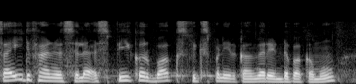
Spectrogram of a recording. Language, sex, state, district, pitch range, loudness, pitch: Tamil, male, Tamil Nadu, Nilgiris, 135-180 Hz, -14 LUFS, 155 Hz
